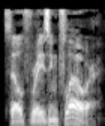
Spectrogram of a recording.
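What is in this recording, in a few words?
"self-raising flour", American English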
